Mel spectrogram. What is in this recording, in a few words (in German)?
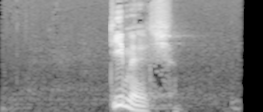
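"milch", German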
